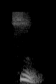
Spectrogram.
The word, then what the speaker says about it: 字: When you pronounce the single character, we say it's 字. We pronounce 字. It has forced tone. It is forced tone, right?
